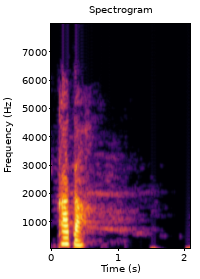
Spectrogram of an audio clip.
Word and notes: 가다: Korean

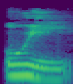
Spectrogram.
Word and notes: 오이: Korean

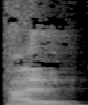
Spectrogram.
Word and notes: 달: Korean

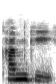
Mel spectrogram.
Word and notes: 감기: Korean

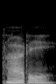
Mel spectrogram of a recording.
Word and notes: 다리: Korean

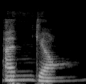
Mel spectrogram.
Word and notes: 안경: Korean

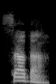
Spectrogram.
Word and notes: 싸다: Korean

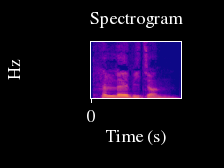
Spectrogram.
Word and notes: 텔레비전: Korean

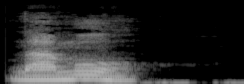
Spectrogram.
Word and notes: 나무: Korean

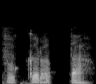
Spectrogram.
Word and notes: 부끄럽다: Korean

